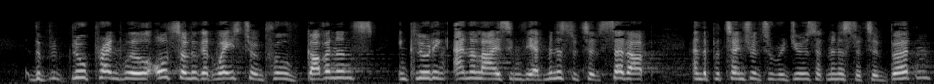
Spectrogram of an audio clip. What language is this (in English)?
English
